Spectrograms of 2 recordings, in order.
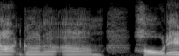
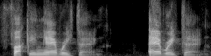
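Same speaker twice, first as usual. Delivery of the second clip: raised, swooping voice hammering each word emphatically; 3 semitones higher, 4 dB louder than usual. Speaker addressing the internet audience about what really happened, in a raised voice. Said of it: "And I'm raising my voice".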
